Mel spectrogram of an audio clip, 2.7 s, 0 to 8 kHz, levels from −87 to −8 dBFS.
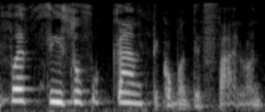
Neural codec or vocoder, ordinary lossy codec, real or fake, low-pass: none; none; real; 7.2 kHz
